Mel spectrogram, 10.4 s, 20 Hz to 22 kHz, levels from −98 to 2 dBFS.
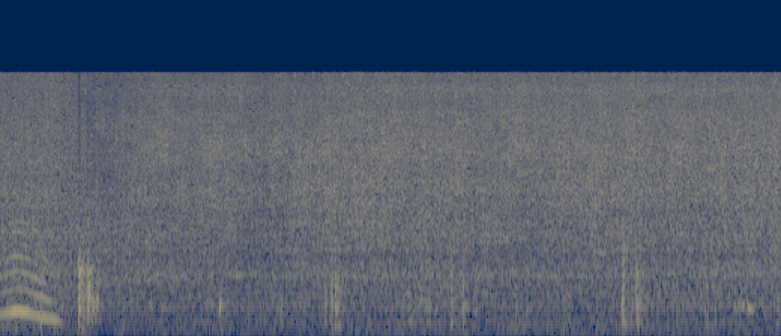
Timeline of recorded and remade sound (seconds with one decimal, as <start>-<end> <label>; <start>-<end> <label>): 0.0-1.1 recorded; 1.1-3.3 remade; 3.3-6.5 recorded; 6.5-7.0 remade; 7.0-10.4 recorded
